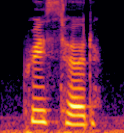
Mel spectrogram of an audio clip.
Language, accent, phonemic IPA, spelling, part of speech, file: English, US, /ˈpɹiːstˌhʊd/, priesthood, noun, En-us-priesthood.ogg
- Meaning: 1. The role or office of a priest 2. Priests as a group 3. Authority to act in the name of God or the divine in general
